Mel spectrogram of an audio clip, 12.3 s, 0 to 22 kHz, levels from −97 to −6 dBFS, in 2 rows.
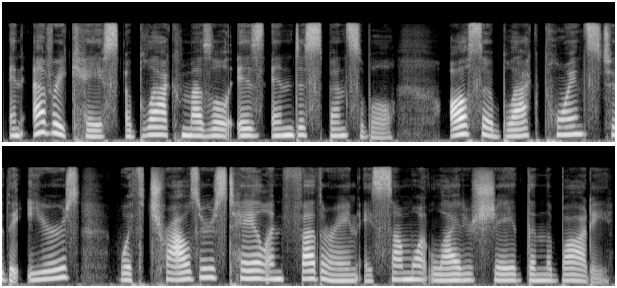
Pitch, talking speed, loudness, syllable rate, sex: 195 Hz, 125 wpm, -21 LUFS, 3.9 syllables/s, female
